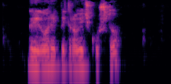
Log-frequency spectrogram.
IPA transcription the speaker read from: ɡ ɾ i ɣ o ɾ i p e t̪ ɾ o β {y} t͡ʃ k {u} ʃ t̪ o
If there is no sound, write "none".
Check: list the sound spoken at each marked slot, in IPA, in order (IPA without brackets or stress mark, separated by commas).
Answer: i, u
